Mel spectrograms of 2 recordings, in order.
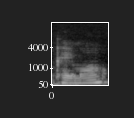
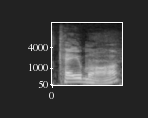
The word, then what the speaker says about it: Kemar: So, it's not It's Kmart. Yeah. People say Kamar, people say Kmart.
